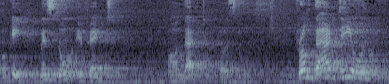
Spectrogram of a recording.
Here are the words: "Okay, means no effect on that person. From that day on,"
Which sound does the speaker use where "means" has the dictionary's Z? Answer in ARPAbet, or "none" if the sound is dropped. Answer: S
